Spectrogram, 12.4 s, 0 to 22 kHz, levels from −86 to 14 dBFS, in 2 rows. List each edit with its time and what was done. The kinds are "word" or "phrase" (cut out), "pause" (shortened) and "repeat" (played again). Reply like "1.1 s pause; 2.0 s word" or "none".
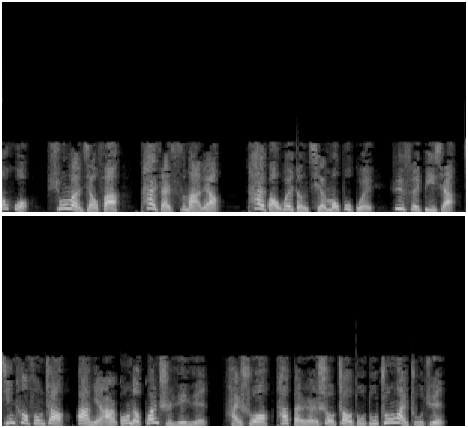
6.1 s pause; 9.0 s pause; 9.8 s pause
